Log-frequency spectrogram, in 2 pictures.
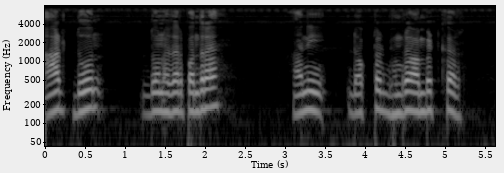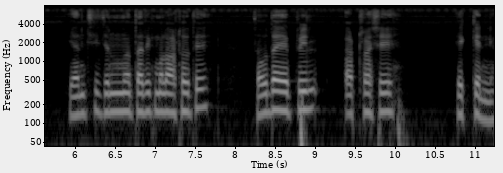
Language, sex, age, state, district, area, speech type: Marathi, male, 30-45, Maharashtra, Akola, urban, spontaneous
